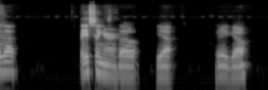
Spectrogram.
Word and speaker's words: Kim Basinger: Basinger.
